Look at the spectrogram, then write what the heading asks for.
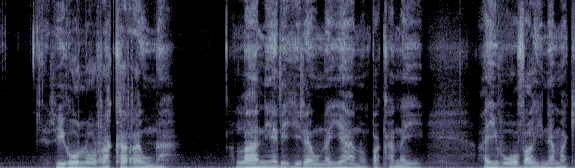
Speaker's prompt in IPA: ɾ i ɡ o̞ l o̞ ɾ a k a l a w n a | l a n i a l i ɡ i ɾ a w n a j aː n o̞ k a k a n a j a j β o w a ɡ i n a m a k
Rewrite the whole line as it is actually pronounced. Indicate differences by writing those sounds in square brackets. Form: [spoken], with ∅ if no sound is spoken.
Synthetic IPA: ɾ i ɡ o̞ l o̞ ɾ a k a [ɾ] a w n a | l a n i a [ɾ] i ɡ i ɾ a w n a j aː n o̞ [p] a k a n a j a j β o [v] a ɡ i n a m a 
